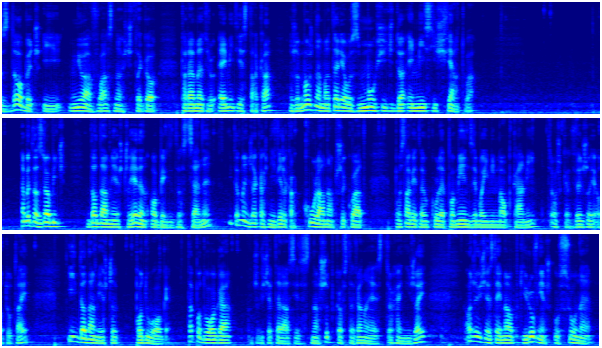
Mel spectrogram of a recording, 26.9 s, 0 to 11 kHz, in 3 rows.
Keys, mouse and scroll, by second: 2.0 right click, 7.4 r, 8.2 click, 8.8 r, 9.4 click, 10.4 r, 11.5 click, 12.0 shift+a, 14.0 s, 14.7 click, 15.0 g, 15.9 click, 16.6 click, 17.4 click, 17.9 click, 19.2 shift+a, 20.3 s, 21.4 click, 22.4 click, 25.0 right click.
